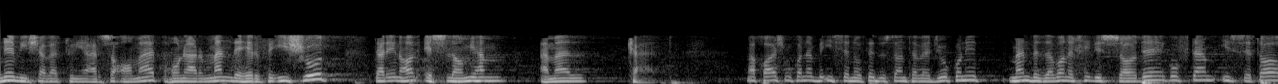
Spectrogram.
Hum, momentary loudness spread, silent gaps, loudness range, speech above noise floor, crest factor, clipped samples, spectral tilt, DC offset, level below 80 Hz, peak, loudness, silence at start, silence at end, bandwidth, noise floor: none; 11 LU; none; 7 LU; 30 dB; 18 dB; under 0.1%; -10 dB/octave; under 0.1%; -44 dBFS; -8 dBFS; -26 LUFS; 0 s; 0 s; 4 kHz; -56 dBFS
